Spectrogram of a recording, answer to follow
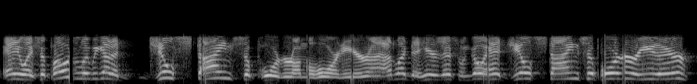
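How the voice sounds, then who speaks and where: A man's voice: very high-pitched, a little fast, gravelly. A male talk radio host ranting angrily and profanely at callers. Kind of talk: call-in talk radio rant. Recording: tinny lo-fi radio audio.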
